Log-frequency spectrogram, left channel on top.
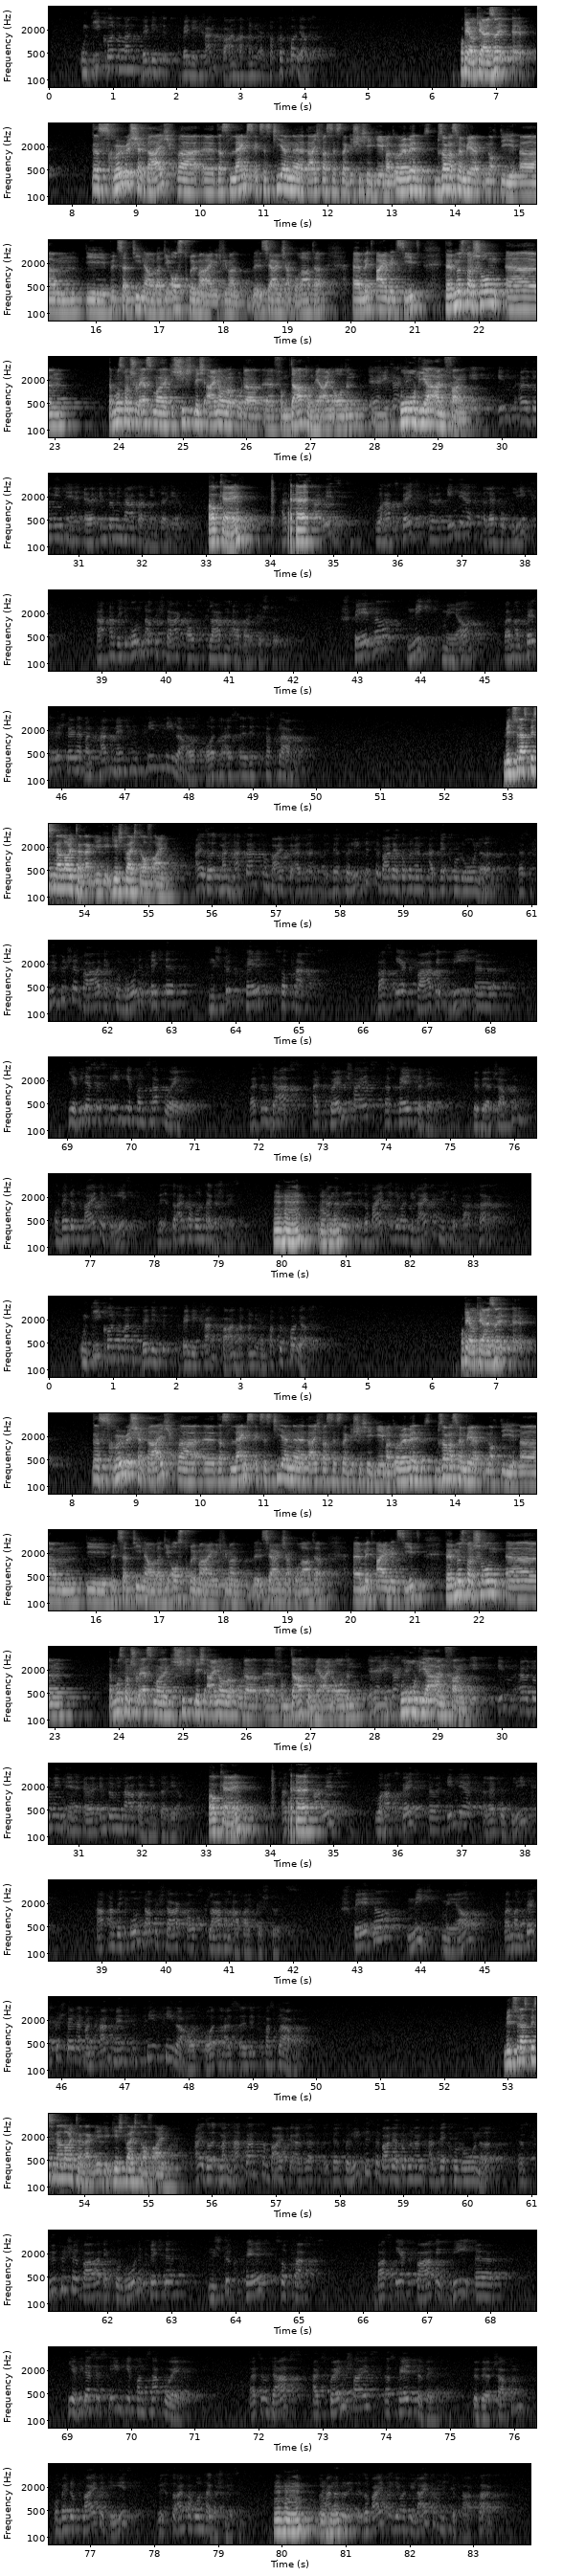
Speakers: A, on the right (about 35°); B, on the left (about 50°).
A: Und die konnte man, wenn die, wenn die krank waren, hat man die einfach gefeuert.
B: Okay, okay, also äh, Das Römische Reich war äh, das längst existierende Reich, was es in der Geschichte gegeben hat. Und wenn wir, besonders wenn wir noch die, ähm, die Byzantiner oder die Oströmer eigentlich, wie man, ist ja eigentlich akkurater, äh, mit einbezieht, dann muss man schon, ähm, da muss man schon erstmal geschichtlich einordnen oder äh, vom Datum her einordnen,
A: Ja, ja, ich sag
B: wo
A: ja, im,
B: wir
A: Ka-
B: anfangen.
A: also i- im, äh, Domin äh, äh, im Dominat dann hinterher.
B: Okay.
A: Also
B: Äh,
A: das heißt, du hast recht, äh, in der Republik hat man sich unglaublich stark auf Sklavenarbeit gestützt. Später nicht mehr, weil man festgestellt hat, man kann Menschen viel fieser ausbeuten, als äh, sie zu versklaven.
B: Willst du das bisschen erläutern? Da gehe geh ich gleich drauf ein.
A: Also man hat dann zum Beispiel, also das, das beliebteste war der sogenannte, also der Kolone. Das typische war, der Kolone kriegte ein Stück Feld zur Pacht, was er quasi wie äh, hier, wie das System hier von Subway. Weißt du, du darfst als Franchise das Feld bewer bewirtschaften und wenn du pleite gehst, wirst du einfach runtergeschmissen.
B: Mhm, mhm.
A: Solange du, sobald dir jemand die Leistung nicht gebracht hat,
